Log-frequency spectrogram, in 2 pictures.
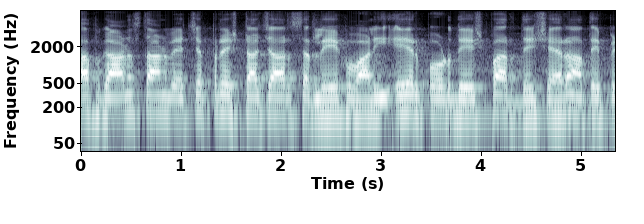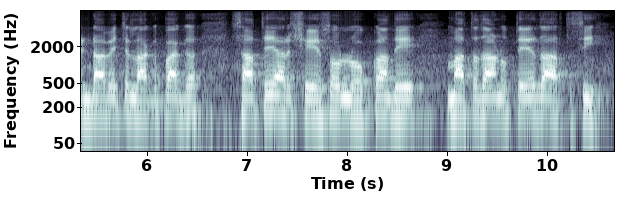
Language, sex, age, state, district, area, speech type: Punjabi, male, 45-60, Punjab, Bathinda, rural, read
